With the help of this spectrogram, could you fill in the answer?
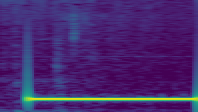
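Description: An outgoing FaceTime audio call's ringing tone on a phone: one steady, unbroken electronic hum at a single mid-low pitch, loud, starting just after a brief click and continuing to the end with no voices.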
